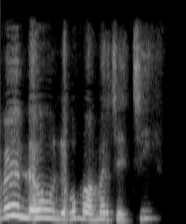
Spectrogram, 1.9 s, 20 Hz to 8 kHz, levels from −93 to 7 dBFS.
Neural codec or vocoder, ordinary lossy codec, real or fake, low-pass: codec, 16 kHz, 1.1 kbps, Voila-Tokenizer; MP3, 64 kbps; fake; 7.2 kHz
